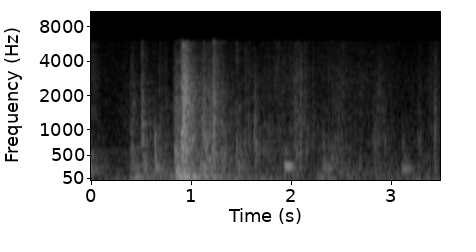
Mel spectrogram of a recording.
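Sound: door being opened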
